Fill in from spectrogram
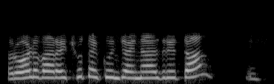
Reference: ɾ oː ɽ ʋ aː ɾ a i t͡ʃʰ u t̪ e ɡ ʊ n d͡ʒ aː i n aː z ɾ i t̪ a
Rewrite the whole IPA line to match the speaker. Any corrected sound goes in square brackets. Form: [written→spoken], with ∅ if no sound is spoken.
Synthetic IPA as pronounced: ɾ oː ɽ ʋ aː ɾ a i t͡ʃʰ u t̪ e [ɡ→k] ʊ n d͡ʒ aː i n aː z ɾ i t̪ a

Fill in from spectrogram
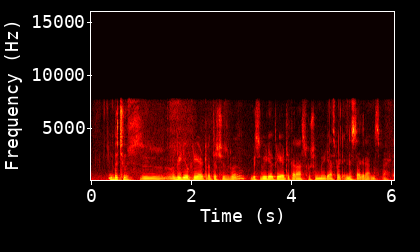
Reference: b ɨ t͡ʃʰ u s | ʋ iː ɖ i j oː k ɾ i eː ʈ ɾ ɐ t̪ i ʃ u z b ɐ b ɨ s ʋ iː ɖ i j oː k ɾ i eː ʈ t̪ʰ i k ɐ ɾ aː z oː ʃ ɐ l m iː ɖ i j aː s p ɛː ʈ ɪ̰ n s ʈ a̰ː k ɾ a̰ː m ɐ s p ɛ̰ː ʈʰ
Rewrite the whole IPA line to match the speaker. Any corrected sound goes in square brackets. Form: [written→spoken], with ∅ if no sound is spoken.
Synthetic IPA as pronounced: b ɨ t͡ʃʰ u s | ʋ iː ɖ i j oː k ɾ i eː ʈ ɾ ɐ t̪ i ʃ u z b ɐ b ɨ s ʋ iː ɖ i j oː k ɾ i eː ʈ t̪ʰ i k ɐ ɾ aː [z→s] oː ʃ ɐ l m iː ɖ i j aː s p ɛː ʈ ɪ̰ n s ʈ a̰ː [k→ɡ] ɾ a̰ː m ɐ s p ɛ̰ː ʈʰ

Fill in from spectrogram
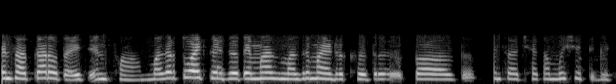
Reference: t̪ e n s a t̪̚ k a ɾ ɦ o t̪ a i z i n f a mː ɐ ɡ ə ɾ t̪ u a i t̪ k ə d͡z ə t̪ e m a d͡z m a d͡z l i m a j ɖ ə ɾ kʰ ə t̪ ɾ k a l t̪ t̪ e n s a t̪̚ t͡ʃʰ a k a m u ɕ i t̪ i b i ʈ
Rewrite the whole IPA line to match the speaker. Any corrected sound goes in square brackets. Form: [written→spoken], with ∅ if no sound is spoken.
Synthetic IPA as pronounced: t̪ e n s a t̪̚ k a ɾ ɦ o t̪ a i [z→s] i n f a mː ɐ ɡ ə ɾ t̪ u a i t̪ k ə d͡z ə t̪ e m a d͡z m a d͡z [l→ɾ] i m a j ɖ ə ɾ kʰ ə t̪ ɾ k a l t̪ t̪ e n s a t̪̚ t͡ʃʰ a k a m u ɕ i t̪ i b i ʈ

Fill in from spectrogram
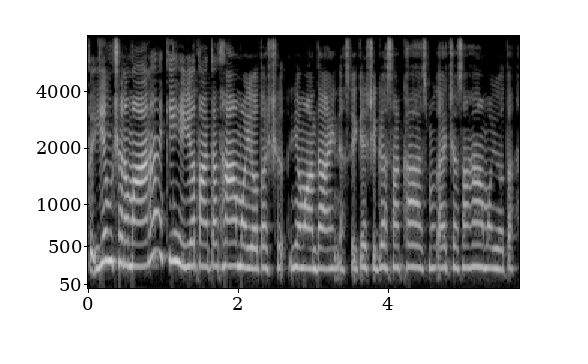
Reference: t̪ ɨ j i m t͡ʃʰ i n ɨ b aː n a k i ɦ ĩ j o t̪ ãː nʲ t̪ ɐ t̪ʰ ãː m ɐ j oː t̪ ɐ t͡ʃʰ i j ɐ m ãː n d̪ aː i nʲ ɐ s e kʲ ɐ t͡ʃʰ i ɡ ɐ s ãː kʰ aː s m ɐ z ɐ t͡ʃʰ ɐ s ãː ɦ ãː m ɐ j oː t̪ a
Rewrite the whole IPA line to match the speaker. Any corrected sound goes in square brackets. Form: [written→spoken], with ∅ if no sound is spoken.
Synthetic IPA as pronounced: t̪ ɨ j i m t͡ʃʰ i n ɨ [b→m] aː n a k i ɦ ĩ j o t̪ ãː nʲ t̪ ɐ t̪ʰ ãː m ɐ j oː t̪ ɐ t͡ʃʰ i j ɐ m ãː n d̪ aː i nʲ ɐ s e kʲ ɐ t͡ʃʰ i ɡ ɐ s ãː kʰ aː s m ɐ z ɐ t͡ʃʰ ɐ s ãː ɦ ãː m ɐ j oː t̪ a

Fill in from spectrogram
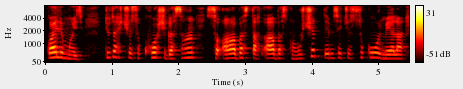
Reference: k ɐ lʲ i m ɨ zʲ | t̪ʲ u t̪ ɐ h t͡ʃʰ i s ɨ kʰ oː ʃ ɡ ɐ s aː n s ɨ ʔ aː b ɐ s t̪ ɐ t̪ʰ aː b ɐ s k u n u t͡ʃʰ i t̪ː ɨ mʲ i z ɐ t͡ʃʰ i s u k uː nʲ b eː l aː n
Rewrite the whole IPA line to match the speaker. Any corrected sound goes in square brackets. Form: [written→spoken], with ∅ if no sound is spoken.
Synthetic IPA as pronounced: k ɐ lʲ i m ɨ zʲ | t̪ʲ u t̪ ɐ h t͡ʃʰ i s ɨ kʰ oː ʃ ɡ ɐ s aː n s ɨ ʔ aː b ɐ s t̪ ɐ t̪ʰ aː b ɐ s k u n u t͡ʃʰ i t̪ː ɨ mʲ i [z→s] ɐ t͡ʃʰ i s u k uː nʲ [b→m] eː l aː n

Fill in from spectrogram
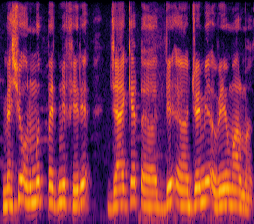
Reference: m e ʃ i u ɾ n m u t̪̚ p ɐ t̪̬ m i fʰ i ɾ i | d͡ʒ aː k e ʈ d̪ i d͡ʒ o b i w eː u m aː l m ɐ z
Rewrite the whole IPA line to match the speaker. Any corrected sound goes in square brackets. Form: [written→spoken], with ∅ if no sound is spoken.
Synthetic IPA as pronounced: m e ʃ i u [ɾ→∅] n m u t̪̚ p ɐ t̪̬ m i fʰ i ɾ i | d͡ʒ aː k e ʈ d̪ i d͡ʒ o [b→m] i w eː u m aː l m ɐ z

